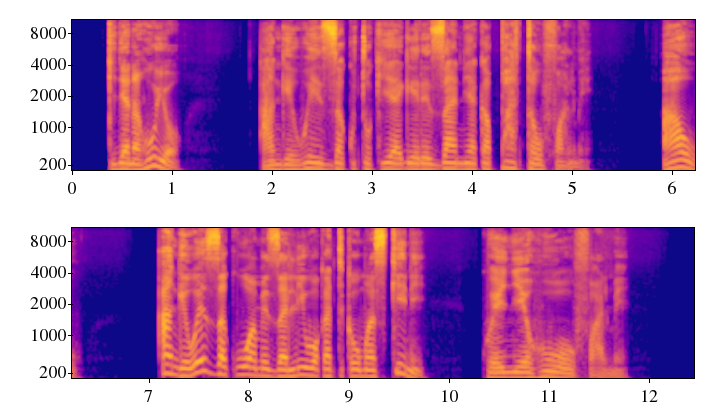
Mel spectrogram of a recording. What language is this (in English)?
Swahili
